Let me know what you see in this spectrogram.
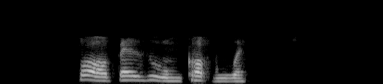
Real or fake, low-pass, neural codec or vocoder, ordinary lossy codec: fake; 3.6 kHz; codec, 24 kHz, 3 kbps, HILCodec; MP3, 24 kbps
